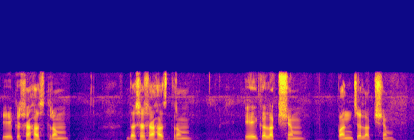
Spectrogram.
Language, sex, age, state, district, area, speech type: Sanskrit, male, 18-30, Bihar, Madhubani, rural, spontaneous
